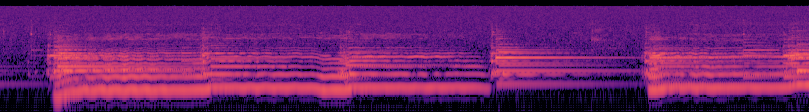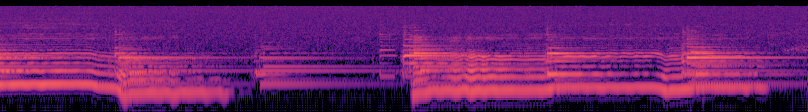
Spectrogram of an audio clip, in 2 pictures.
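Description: Wordless Indian devotional vocalization (aalaap) sung as a string of long held notes with vibrato, bending between pitches, each note starting suddenly and fading.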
